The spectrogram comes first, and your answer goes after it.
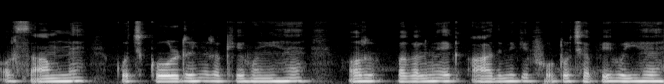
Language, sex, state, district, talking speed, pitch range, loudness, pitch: Hindi, male, Delhi, New Delhi, 160 wpm, 140-150 Hz, -15 LUFS, 145 Hz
